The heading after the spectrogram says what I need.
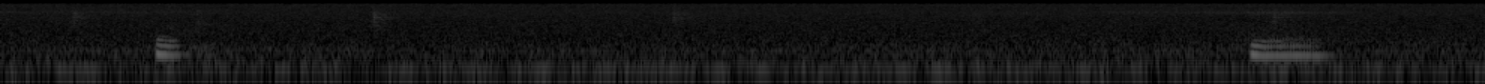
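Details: Sleeping cat snoring with a nasal whistle, about one minute into the recording: two brief, high whistling tones with its breaths.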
